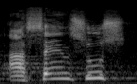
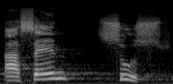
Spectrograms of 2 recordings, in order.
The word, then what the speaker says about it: assensus: Esta te la voy a deletrear porque se se pronuncia assensus, pero al principio a y luego lleva dos eses a sen sus son puras eses dos eses la primera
